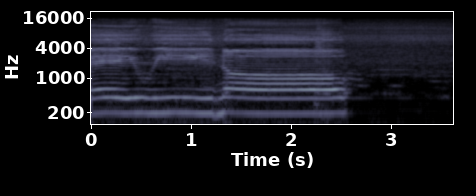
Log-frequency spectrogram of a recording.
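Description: A young man sings close by, holding long notes.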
